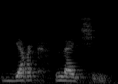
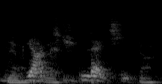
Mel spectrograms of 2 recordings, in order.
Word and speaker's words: jak leci: A very popular is jak leci, the third one. Jak leci.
